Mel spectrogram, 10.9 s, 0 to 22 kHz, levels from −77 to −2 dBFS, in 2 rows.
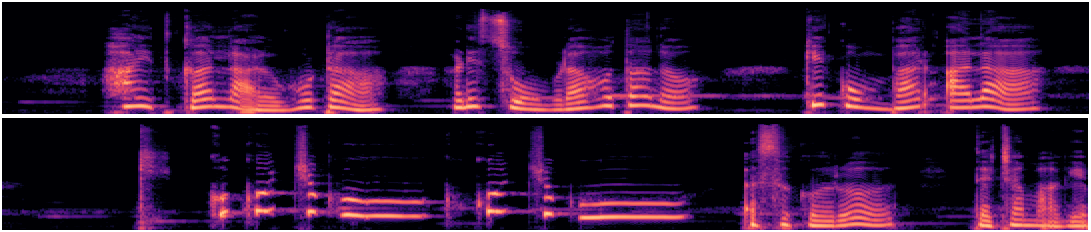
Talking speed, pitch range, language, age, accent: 110 wpm, 175-285 Hz, Marathi, 20-39, native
